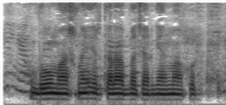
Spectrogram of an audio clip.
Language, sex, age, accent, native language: Uzbek, male, 25-34, Buxoro, Uzbek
